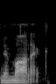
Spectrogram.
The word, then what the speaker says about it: mnemonic: X Y & Z same Greek root as the word mnemonic the M is silent in her bag her phone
